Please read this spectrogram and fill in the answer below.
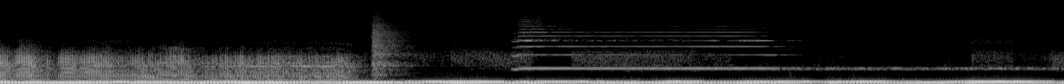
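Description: Contemporary piece for horn and live electronics: a pulsing horn tone transformed by the computer, cut off by a sudden sweep about four seconds in. A single steady electronic tone then holds, with high sustained tones over it until about eight seconds in, all over a deep low drone.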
